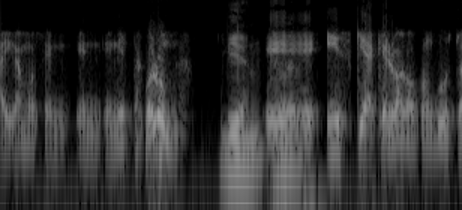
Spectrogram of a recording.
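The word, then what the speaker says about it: Izkia: Ya, es Isquia, eso se escribe con I-Z-K-I-A.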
